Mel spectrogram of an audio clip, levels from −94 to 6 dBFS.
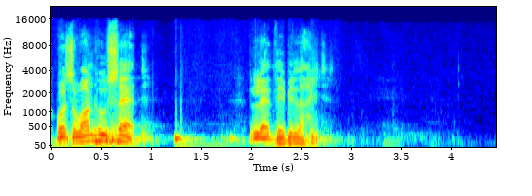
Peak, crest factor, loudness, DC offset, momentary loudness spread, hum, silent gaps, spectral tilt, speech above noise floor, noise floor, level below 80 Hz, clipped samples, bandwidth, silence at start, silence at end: -2 dBFS; 20 dB; -21 LUFS; under 0.1%; 19 LU; none; none; -6 dB/octave; 45 dB; -64 dBFS; -44 dBFS; under 0.1%; 15.5 kHz; 0.05 s; 1.7 s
